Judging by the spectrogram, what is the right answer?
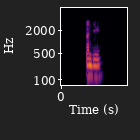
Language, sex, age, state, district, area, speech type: Punjabi, male, 45-60, Punjab, Mohali, urban, conversation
